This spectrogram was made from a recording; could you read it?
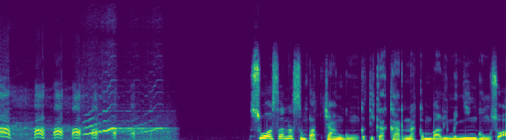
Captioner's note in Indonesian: tertawa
